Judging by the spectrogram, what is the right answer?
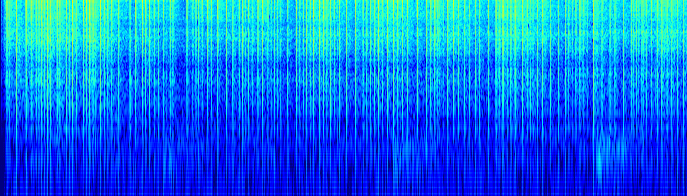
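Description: Faint, steady crackling hiss of a sparks sound effect, with many tiny irregular crackles.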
